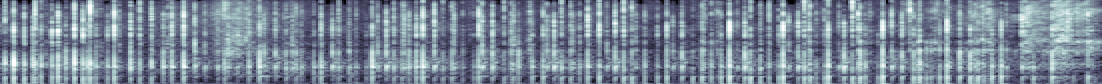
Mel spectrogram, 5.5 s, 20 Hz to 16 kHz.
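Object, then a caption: Long cardboard roll core. Fingernails scratch and tap quickly along a large, long, hollow, empty brown cardboard paper roll core, held first diagonally and then horizontally across the body. The result is a dense, continuous stream of dry, short clicks and scrapes with a hollow resonance around 930 Hz and almost no ring after each tap.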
